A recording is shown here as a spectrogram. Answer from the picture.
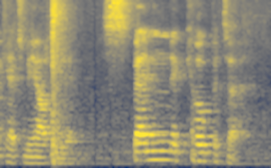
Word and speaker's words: spanakopita: Spanakopita. Spanakopita. Did I say it right? No. Say it again. Spanakopita. Where's that from? Greece. So when I said spanakopita, that's just a typical Australian butcher.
